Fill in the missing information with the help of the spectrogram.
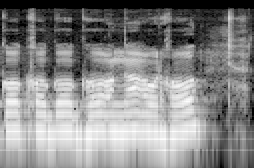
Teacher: यानी कि वर्णों का उच्चारण स्थान कंठ से जो है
